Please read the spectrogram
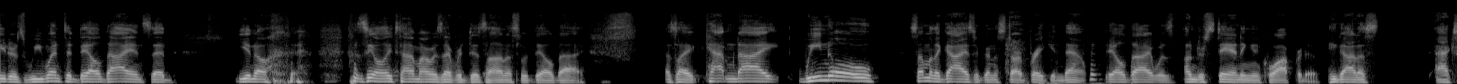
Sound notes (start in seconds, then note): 2.6 chuckles; 10.1 laughs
